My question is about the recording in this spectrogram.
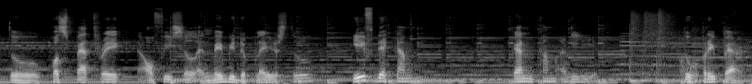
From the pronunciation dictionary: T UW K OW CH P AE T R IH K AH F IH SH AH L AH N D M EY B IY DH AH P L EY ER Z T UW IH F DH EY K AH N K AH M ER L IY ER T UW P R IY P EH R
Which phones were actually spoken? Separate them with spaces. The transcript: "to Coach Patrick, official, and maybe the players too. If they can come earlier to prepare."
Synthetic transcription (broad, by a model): T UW K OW S P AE T R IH K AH F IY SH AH L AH N M EY B IY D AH P L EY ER S T UW IH F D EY K AH N K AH M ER L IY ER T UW P R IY P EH R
